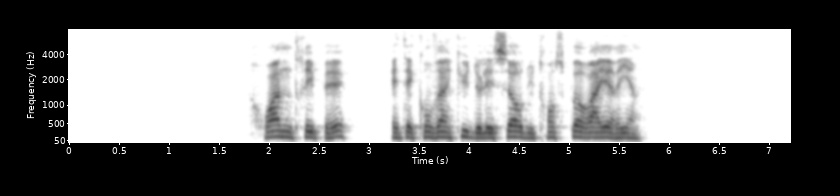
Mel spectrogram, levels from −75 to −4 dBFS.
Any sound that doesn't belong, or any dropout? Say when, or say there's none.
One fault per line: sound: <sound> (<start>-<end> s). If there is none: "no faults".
no faults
